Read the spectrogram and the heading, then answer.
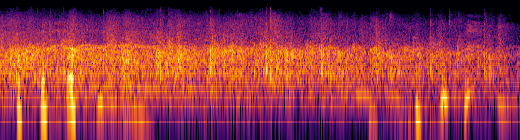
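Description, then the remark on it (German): Audience applause, a steady wash of many hands clapping at a fairly loud, even level for several seconds, with a few scattered voices mixed in underneath. “Hier bekommt man Applaus.”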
